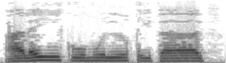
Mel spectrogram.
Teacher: أيضا التقى ساكنان، الميم ساكنة ولام التعريف ساكنة، فحركنا الميم بالضم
